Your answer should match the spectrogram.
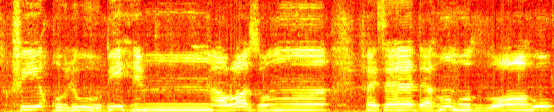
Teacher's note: اب یہاں پہ میں نے اخفاء کا قاعدہ ادا کیا کیونکہ تنوین کے بعد فا حروف اخفاء میں سے آیا ہوا ہے · لفظ اللہ کو پر پڑھیں گے کیونکہ لفظ اللہ سے پیچھے والے حرف کے اوپر پیش ہے. مرض، را کو پر پڑھیں گے، را پہ زبر ہے.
